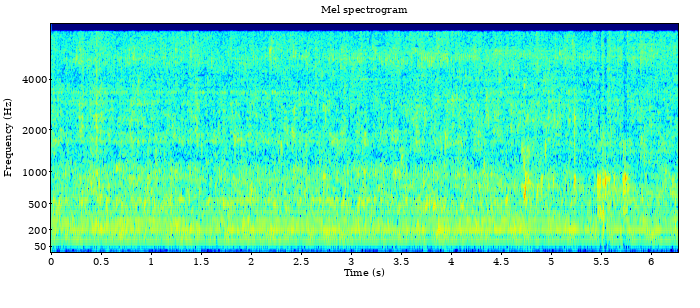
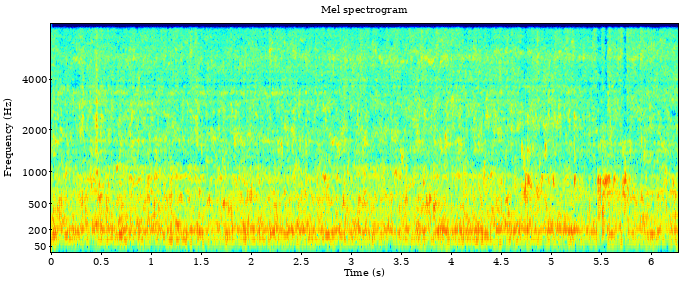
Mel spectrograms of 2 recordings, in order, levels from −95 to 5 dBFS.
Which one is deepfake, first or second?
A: second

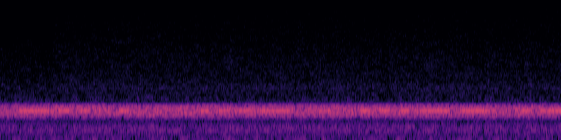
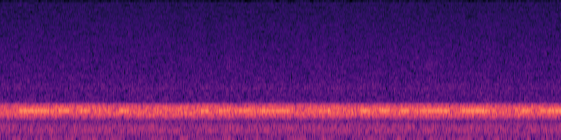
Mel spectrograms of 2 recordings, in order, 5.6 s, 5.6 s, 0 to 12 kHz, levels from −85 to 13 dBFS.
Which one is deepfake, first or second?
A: first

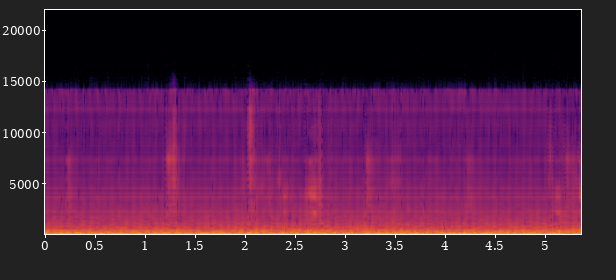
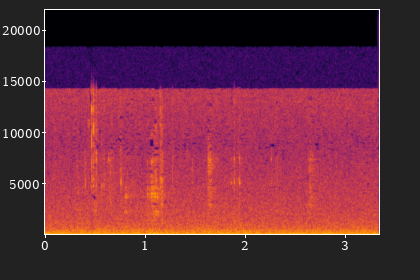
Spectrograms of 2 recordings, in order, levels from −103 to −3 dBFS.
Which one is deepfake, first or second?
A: first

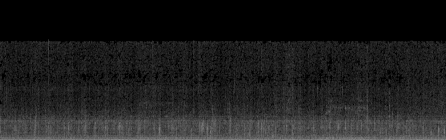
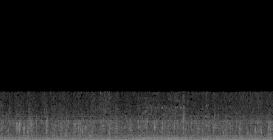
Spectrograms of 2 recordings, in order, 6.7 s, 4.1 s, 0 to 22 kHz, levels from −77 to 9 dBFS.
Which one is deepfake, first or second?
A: second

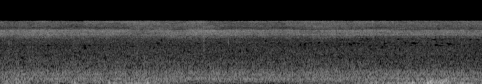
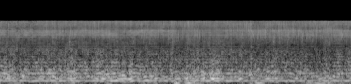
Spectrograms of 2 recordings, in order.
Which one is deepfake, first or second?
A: second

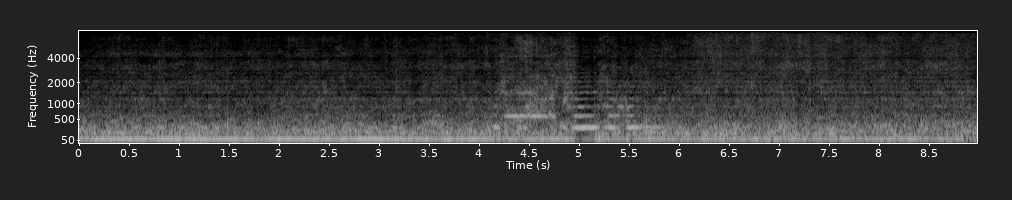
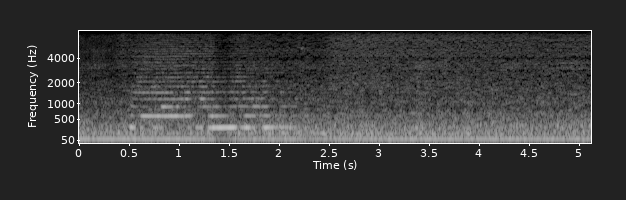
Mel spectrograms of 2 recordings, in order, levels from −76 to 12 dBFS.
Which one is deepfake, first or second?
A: first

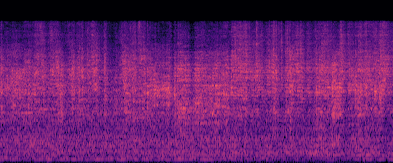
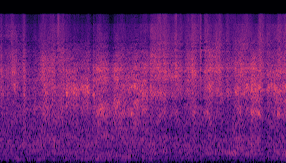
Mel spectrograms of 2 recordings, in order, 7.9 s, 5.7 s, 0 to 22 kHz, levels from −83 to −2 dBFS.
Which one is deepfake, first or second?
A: second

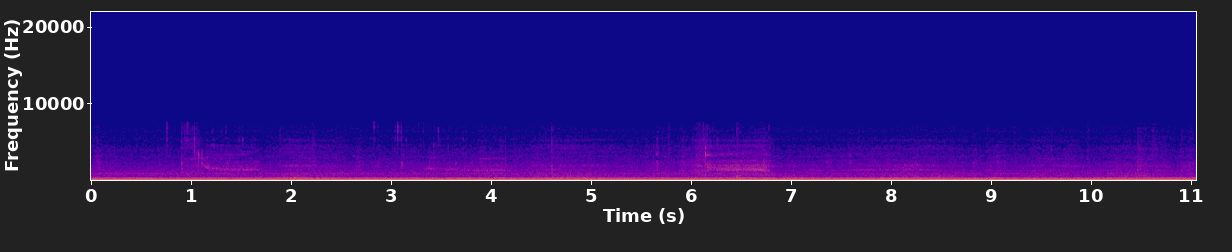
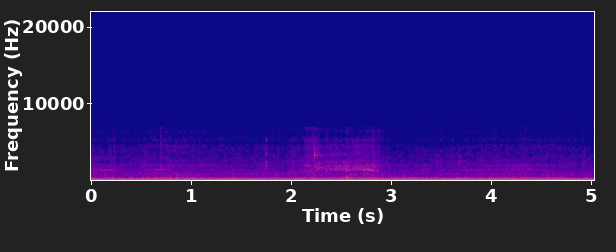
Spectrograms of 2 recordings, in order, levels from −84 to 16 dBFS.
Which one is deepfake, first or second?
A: second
